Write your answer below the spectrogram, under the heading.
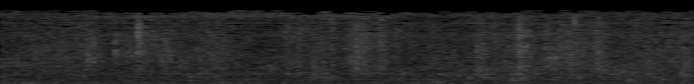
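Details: Steady, even broadband hiss like rain falling outdoors; no animal sound is heard.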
